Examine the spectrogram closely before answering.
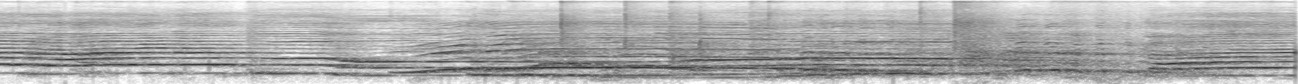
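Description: Men singing a cappella with long held notes, the pitch sliding upward about two seconds in as several voices overlap. A few sharp claps sound around three and five seconds in.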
